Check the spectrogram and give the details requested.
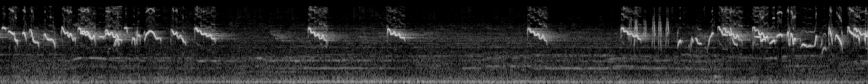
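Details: Provoking song of a lemon-bellied white-eye: a fast twittering opening, then isolated high, downward-slurred chirps at spaced intervals, ending in another lively burst. Faint tonal hum lies underneath.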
